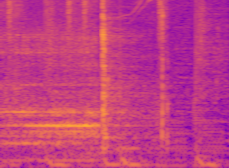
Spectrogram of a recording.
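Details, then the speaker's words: Nice blind motor with Domi P/W remote, just programmed, tested down then up: steady mid-pitched motor whir with a few sharp clicks, running normally. "Bien, la descente fonctionne. Et maintenant aussi la montée."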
